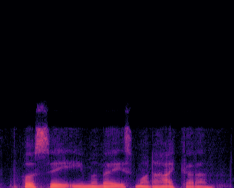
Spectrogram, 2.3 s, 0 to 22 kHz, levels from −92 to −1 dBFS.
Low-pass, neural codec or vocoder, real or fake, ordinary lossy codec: 7.2 kHz; codec, 16 kHz, 0.3 kbps, FocalCodec; fake; Opus, 24 kbps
